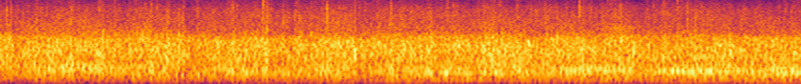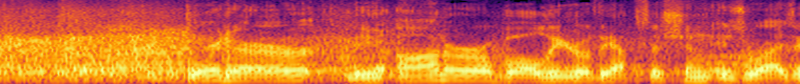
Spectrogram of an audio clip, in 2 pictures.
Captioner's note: applause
